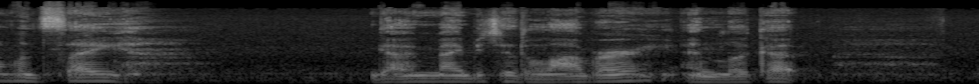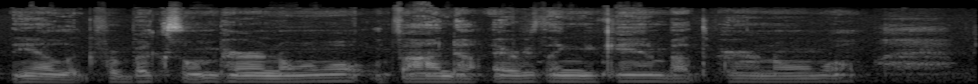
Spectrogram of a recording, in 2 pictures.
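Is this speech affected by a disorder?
Yes: cerebral palsy, mild.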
